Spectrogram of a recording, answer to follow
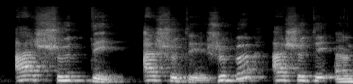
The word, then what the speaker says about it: acheter: Acheter. Geralmente, quando você tem ER no final de uma palavra, de um verbo, você vai pronunciar E. Acheter.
